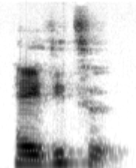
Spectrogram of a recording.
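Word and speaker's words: 平日: Đấy, chữ bình sẽ đọc là he, chữ nhật có hai cách đọc là Trong đây người ta liệt kê là Nichi và Jitsu, thì trong trường hợp này nó phải đọc là Jitsu nhá. He Jitsu mới là chính xác.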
